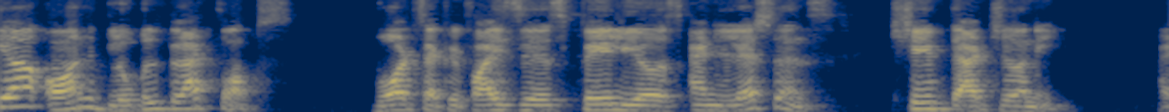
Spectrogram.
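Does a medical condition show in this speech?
No.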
